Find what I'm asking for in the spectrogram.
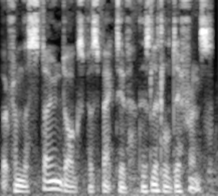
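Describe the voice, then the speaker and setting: A man playing a scientist who narrates a wildlife field study in measured, formal scripted documentary style. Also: low-pitched, animated, gravelly, a little hiss or hum, full character voice. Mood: measured, informative. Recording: loud music under the voice.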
